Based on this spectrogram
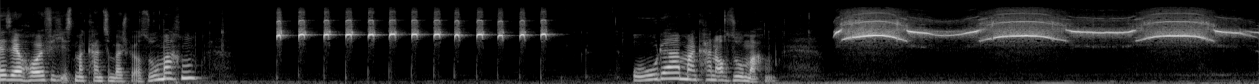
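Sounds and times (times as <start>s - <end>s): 
speech: 0.0s - 2.3s, 6.3s - 7.9s
dog whistle short shrill pips: 2.8s - 5.6s, 8.4s - 12.5s.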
